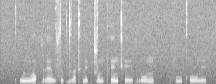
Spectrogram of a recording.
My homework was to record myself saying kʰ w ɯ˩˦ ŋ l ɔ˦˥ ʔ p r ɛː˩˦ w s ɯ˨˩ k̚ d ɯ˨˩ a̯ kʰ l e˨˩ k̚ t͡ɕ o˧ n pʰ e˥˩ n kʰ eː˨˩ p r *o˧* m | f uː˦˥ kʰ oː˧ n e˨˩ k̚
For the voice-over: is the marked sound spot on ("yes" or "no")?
no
